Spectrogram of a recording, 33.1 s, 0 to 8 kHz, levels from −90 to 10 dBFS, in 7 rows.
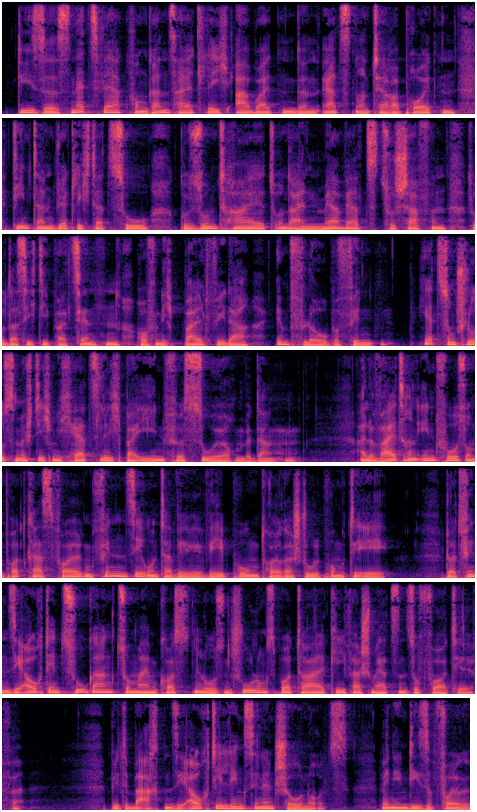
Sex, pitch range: male, 95-115 Hz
